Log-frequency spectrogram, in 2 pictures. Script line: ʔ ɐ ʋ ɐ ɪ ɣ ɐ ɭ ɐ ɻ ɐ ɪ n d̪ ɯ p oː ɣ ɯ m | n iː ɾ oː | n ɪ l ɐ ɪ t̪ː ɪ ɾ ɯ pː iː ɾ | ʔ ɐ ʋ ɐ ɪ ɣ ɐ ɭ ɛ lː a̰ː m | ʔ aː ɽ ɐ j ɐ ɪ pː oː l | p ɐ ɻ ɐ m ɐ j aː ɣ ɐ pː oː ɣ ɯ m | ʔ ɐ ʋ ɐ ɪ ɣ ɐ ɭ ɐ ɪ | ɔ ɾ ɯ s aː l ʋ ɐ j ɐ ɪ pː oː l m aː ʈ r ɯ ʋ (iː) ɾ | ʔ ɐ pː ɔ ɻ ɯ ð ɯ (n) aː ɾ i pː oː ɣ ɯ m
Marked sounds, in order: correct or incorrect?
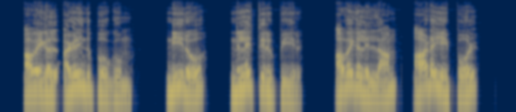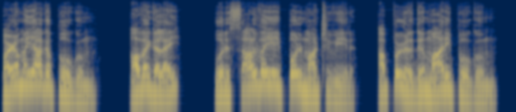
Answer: correct, incorrect

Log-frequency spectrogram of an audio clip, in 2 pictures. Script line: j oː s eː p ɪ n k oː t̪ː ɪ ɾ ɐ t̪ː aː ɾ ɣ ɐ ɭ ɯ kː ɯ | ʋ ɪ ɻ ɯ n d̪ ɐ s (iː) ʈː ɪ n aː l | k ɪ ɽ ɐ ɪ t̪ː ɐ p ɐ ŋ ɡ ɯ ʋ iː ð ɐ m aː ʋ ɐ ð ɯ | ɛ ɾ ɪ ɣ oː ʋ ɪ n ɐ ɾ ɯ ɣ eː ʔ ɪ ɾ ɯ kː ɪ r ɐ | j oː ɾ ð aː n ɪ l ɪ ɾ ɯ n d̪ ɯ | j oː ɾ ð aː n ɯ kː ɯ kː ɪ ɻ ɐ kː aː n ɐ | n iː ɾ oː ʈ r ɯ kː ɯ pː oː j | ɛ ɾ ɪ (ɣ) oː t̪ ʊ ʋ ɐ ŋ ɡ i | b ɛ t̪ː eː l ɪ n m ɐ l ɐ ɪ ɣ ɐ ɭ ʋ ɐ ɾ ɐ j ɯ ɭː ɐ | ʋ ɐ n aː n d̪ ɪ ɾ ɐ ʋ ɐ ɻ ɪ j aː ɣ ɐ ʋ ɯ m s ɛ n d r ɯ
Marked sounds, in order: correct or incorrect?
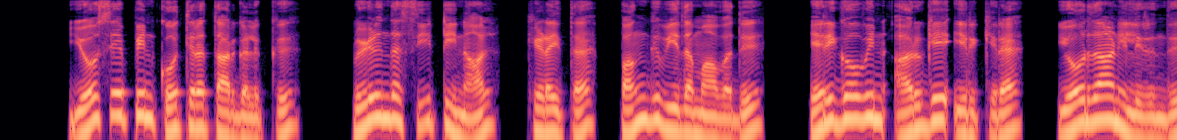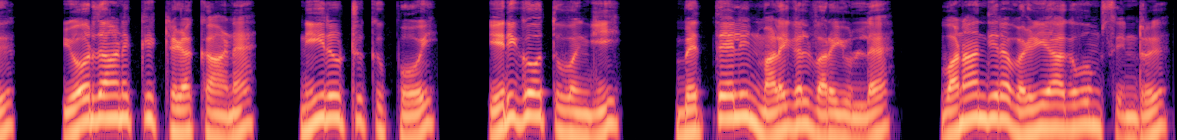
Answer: correct, correct

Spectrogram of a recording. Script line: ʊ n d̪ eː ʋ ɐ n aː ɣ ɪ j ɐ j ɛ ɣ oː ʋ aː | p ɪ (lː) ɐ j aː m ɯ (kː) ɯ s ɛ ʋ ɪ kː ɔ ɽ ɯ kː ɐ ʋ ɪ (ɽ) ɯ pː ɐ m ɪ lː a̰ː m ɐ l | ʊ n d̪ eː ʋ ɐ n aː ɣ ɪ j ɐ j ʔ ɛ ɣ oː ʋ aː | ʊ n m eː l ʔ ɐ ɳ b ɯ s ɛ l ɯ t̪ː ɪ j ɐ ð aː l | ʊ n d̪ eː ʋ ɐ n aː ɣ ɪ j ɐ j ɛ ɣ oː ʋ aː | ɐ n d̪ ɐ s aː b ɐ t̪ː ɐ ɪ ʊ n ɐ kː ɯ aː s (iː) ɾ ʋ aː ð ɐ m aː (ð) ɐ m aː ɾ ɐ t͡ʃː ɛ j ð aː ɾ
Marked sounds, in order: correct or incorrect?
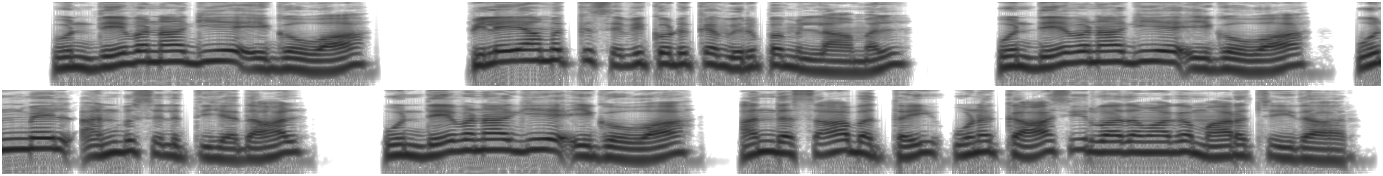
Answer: incorrect, correct, incorrect, correct, incorrect

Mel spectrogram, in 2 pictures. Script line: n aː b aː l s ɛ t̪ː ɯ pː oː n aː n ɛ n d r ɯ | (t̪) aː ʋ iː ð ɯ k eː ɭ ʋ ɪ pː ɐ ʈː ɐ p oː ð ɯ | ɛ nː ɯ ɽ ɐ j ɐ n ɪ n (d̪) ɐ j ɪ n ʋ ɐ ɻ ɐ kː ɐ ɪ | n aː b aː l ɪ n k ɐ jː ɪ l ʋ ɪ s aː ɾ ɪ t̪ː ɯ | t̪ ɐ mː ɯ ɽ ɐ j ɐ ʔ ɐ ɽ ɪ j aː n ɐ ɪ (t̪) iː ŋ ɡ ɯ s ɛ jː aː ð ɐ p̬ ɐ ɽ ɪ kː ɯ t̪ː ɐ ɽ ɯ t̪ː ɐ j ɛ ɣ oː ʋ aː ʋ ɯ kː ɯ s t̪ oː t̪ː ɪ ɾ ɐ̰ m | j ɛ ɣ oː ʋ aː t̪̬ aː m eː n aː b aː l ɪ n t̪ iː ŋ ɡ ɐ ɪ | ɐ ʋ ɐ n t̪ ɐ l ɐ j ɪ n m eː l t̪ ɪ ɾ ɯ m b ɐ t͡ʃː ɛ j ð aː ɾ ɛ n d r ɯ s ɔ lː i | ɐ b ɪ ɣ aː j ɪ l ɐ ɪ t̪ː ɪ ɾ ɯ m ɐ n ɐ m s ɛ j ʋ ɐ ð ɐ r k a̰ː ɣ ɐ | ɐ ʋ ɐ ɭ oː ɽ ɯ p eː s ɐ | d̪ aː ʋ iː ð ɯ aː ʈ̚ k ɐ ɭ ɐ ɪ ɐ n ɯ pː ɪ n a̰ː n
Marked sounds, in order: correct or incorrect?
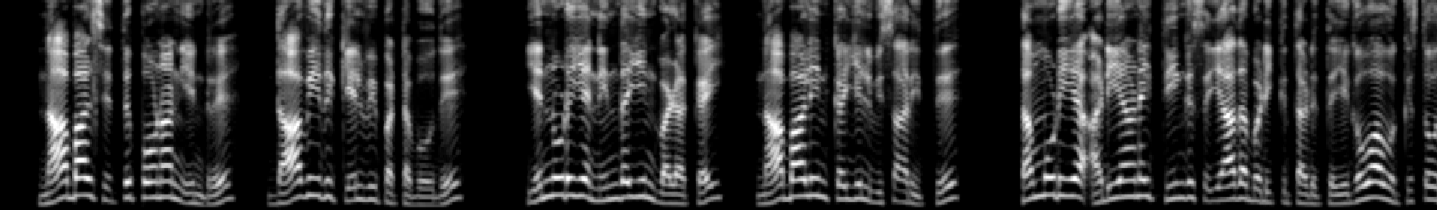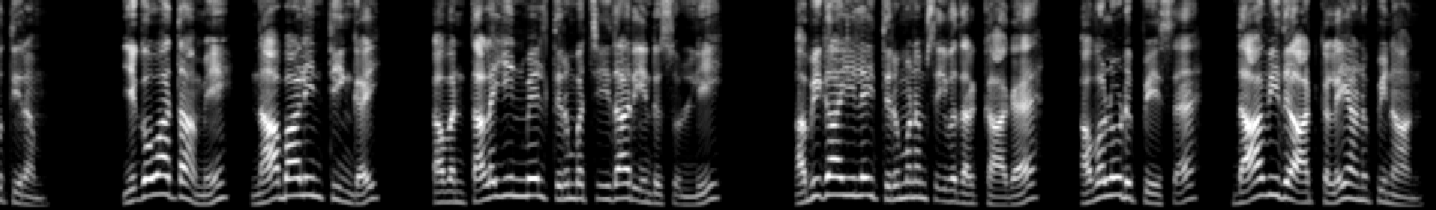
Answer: incorrect, correct, correct

